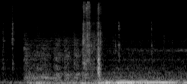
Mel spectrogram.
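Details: 2010 Ford F-150 5.4 Triton just after an oil change and a pre-lube crank: a short crank, then a clean catch and a smooth, even idle with no knocking. Oil pressure rises quickly.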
